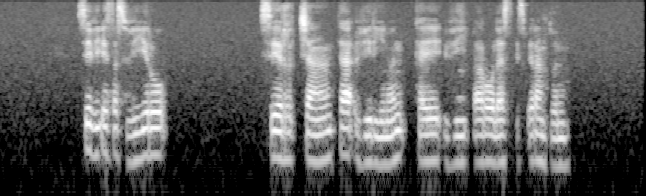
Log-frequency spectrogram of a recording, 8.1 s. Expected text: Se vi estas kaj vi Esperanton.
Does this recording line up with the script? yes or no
no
